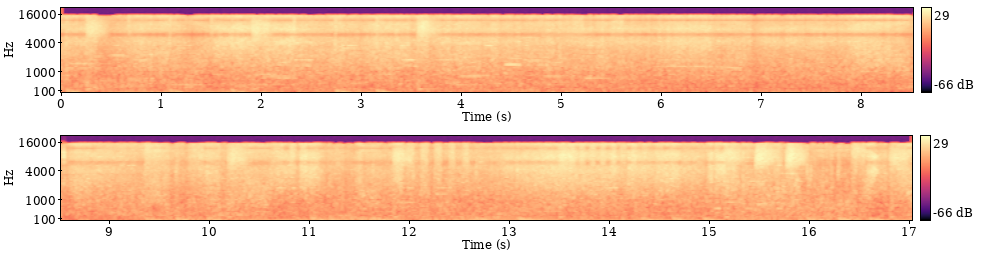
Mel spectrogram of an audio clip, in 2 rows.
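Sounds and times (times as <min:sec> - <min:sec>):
wind rush buffeting microphone: 0:05.5 - 0:17.0.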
